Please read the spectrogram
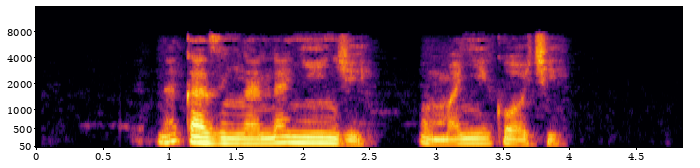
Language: Ganda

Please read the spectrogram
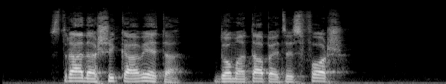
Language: Latvian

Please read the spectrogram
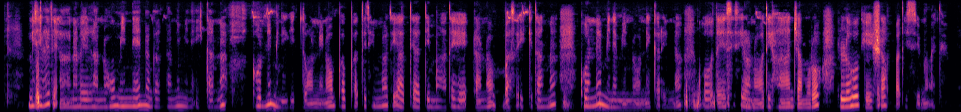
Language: Sidamo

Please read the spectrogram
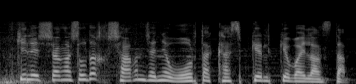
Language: Kazakh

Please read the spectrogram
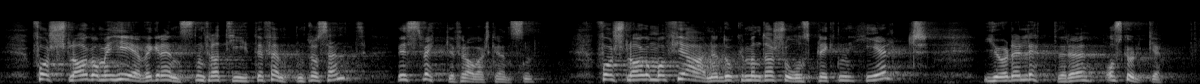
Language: Norwegian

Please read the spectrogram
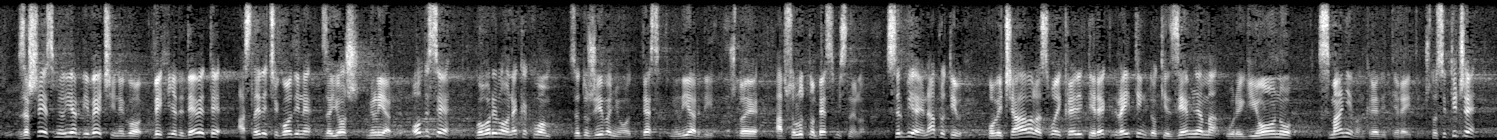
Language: Serbian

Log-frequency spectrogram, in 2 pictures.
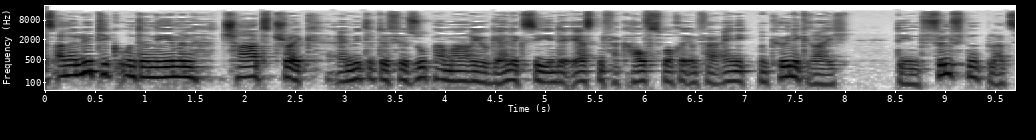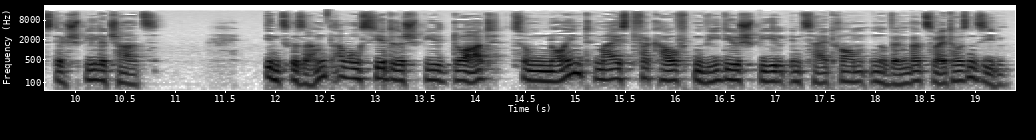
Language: German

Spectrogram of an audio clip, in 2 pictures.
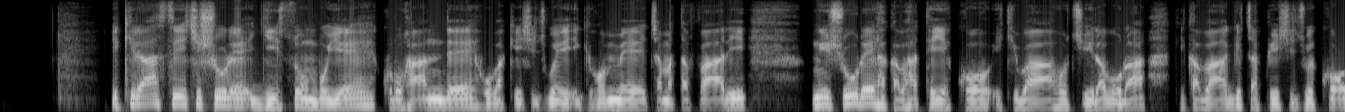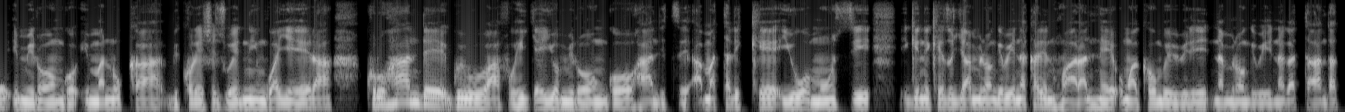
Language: Rundi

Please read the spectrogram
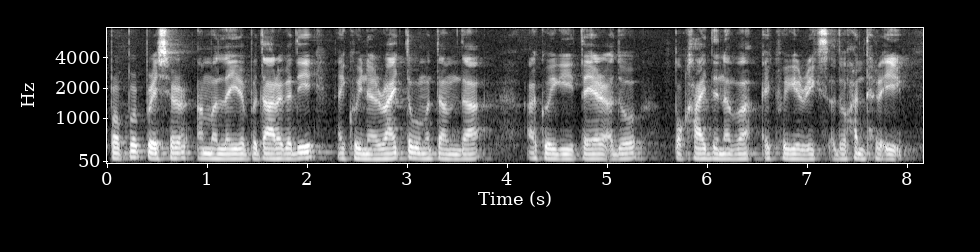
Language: Manipuri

